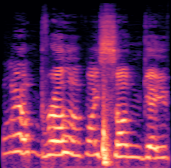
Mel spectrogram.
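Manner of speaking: put-on very high, furious, angry old lady voice. Voicing an old lady whose umbrella got shot full of holes: angry old lady. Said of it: "The old lady is fucking angry".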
